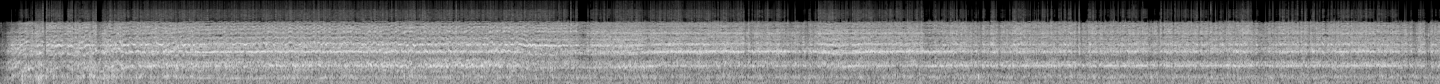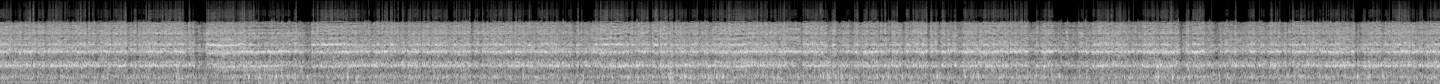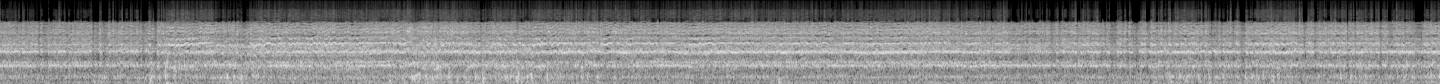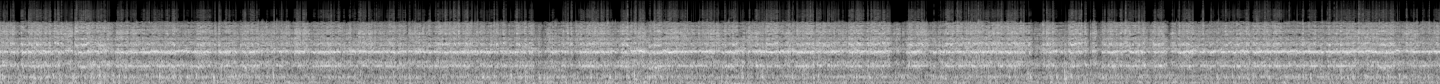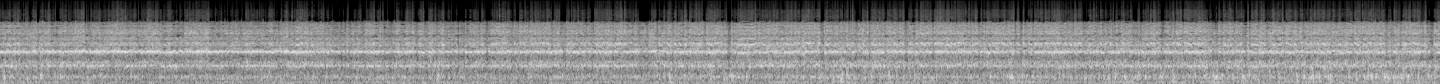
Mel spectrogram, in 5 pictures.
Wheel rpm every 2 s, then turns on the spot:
160, 210, 200, 230, 230, 230, 230, 230, 230, 230, 230, 230, 230, 230, 230, 220, 220, 220, 230, 230, 230, 230, 230, 230, 230, 230, 230, 230, 230, 240, 240, 230, 230, 230, 230, 240.
none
